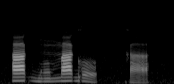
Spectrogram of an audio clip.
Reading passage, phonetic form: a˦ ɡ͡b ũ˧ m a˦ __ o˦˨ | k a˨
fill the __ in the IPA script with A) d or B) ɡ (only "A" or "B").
B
